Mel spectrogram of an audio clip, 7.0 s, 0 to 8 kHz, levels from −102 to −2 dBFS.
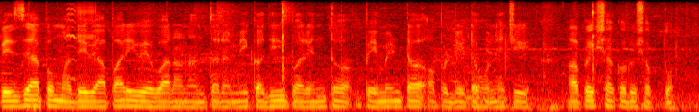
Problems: constant background noise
